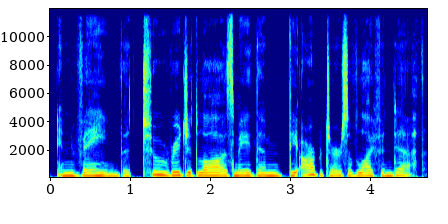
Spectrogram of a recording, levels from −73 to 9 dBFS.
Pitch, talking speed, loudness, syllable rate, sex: 200 Hz, 180 wpm, -14 LUFS, 3.9 syllables/s, female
